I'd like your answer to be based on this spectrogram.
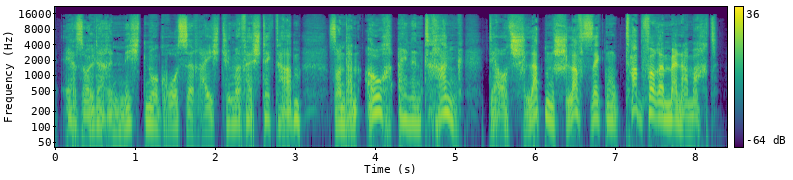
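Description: A gruff, booming pirate captain, played by a man in a storybook reading, rallying his crew with loud rousing speeches. The voice sits higher and louder than the reader's own and keeps a husky grain. It swings freely in pitch as he declaims. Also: expressive, measured pace, no echo, studio quality, heavily acted. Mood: solemn. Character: gruff bold middle-aged male pirate captain.

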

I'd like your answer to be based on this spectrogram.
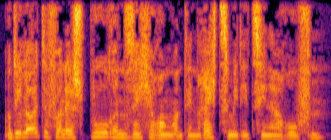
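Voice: mid-range voice, brisk, mellow, breathy edge, no echo, studio quality, lightly acted. A narrator reading Rebecca, a reserved investigator. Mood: businesslike. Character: female police investigator, composed and reserved.

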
